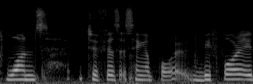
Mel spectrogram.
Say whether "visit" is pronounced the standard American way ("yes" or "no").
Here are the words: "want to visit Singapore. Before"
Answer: no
